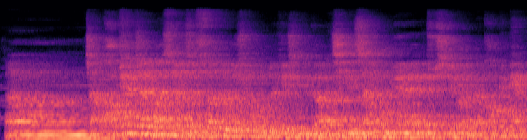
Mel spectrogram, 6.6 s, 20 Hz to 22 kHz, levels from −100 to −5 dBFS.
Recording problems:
room echo; strong; dies away in 2.9 s
off-mic speech; far
background chatter; faint; throughout; 4 voices, 30 dB below the speech
background music; very faint; throughout; 25 dB below the speech

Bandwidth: 16.5 kHz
